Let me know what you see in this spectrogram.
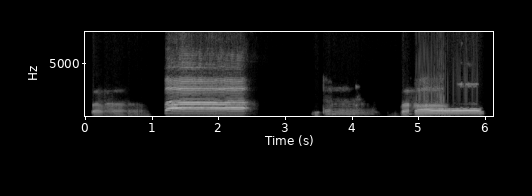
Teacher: আমাদের ঠোঁটের যে পেটটা আছে বা ঠোঁটের যে ভিজা অংশটা আছে দুই ঠোঁটের ভিজা অংশ মিলিয়ে বা টা উচ্চারণ করতে হবে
